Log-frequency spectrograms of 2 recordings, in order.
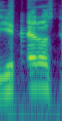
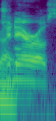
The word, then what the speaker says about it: Gineros: Gineros is the Greek way, and Gineros is the American.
